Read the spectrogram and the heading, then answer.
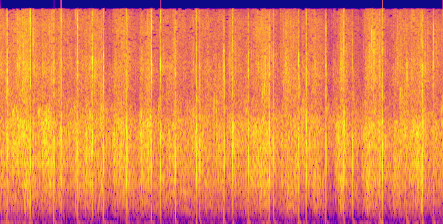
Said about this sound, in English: Are there any Patreon backers in the house tonight? Please, everyone, give a big round of applause.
